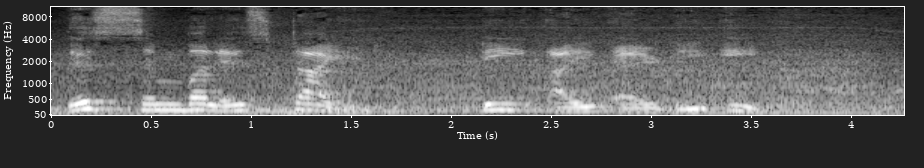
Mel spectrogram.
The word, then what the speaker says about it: tilde: This symbol is tilde, T-I-L-D-E. Here L is silent, so this is tilde.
